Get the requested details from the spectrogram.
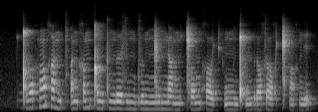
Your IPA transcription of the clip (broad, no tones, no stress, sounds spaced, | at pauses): ɡ͡ǃ ɔː h ɔ̃ χ ɑ ŋ ʊ t͡sʼ ɑ ŋ χ ʌ ŋ ǃ ɜ ŋ tʷ ə ŋ əː z u ŋ d l ʊ ŋ ŋ͡ǁ u ŋ ɾ ɑ ŋ ʌ ǁ ɔ ŋ χ ɔː t͡ʃʼ ũː ǃʼ ũ r ɔ χ ɾ ɔː χ ǁʰ ɔ̃ χ ŋ ɪ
